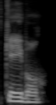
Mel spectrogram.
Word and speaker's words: Gable: It's Gable. Yeah. Gable with no E, not an acronym.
